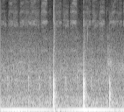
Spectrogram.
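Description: Stylus writing on an interactive smart board: steady scratching strokes, with two sharp taps of the pen tip on the screen about a second in and again a little later.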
